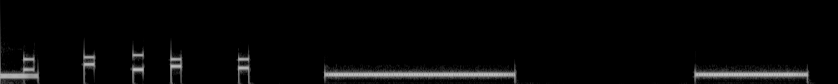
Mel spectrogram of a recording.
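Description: A quick run of touch-tone dialing beeps, five or six short dual-pitch tones, followed by two long steady ringback tones separated by a pause of about two seconds. No one speaks.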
